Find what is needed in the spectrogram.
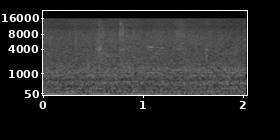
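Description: A steady hum over even, faint background room noise, with no distinct events.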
